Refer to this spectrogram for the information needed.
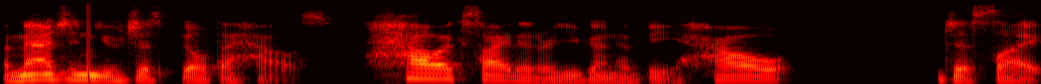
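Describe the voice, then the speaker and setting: At a moderate pace, a man with a fairly low pitch speaks with lively intonation. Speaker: tattoo artist and studio owner. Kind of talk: webinar interview. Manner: rambling with false starts.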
